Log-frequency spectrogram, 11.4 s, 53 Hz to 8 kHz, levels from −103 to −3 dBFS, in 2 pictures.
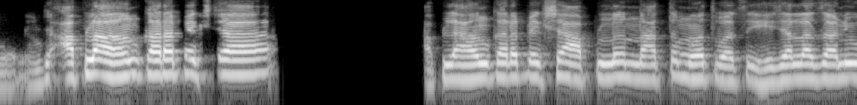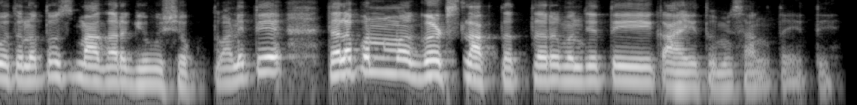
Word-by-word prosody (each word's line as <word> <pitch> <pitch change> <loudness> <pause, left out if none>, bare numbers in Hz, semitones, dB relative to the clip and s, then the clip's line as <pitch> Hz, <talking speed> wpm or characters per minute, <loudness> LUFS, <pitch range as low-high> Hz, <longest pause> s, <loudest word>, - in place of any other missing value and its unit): बरं. 125 +1 -15
म्हणजे 140 +9 -9
आपला 235 +4 +7
अहंकारापेक्षा 230 +1 +4 1.3
आपला 185 -1 -2
अहंकारापेक्षा 200 +2 +1
आपलं 190 +2 -1
नातं 185 +4 -4
महत्त्वाचं 180 -3 -2
आहे, 150 - -6
हे 155 - -5
ज्याला 180 +2 +1
जाणीव 190 +1 +1
होतं 175 -2 -4
ना, 170 - -3
तोच 200 -1 -7
माघार 165 -2 -3
घेऊ 150 0 -9
शकतो 125 +1 -14
आणि 175 +4 -6
ते 260 0 +1 0.3
त्याला 225 +3 +2
पण 260 - +1
मग 235 -5 -3
गट्स 215 -1 0
लागतात 165 -3 -3
तर 175 0 -3
म्हणजे 170 0 -6
ते 175 - -5 0.2
एक 155 -3 -10
आहे 130 -1 -6
तुम्ही 125 0 -14
सांगताय 65 - -20
ते. - - -26
185 Hz, 180 wpm, -18 LUFS, 160-210 Hz, 1.3 s, आपला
